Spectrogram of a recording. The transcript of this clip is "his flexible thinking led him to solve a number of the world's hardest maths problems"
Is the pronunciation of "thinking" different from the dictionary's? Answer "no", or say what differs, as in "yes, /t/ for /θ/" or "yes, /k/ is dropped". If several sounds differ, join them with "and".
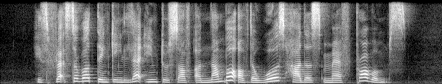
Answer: yes, /t/ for /θ/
